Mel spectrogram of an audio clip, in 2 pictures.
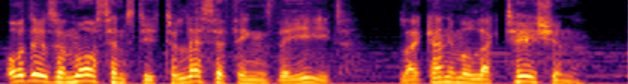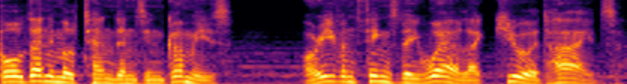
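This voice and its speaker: A man's voice: a little high, lively intonation, moderate pace, a little mellow, soft background music. A man voicing an earnest male four-legged alien doctor who explains things carefully in an audio story. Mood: explaining.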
